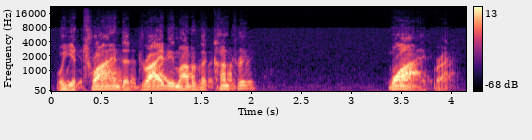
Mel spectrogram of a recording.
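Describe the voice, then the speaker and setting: A male actor playing a stern, fair-minded American frontier marshal in a 1950s radio western, speaking firmly and deliberately. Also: medium pitch, expressive, natural voice. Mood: stern, insistent. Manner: firm, deliberate, authoritative. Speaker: lead actor and narrator. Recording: old radio recording, roomy and distant.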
